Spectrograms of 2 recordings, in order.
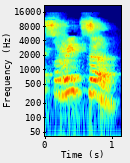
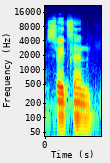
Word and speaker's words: Sweetson: Ya, sweet apa gimana bacanya? Sweetson. Iya, Sweetson. Ada susah ya.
